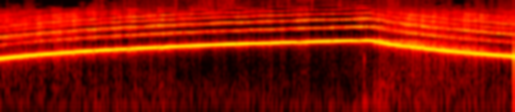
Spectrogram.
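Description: A loud ambulance siren wails on its own as the ambulance departs for a man who choked on food, its pitch rising slowly over a few seconds and then dropping sharply, with no voices over it.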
